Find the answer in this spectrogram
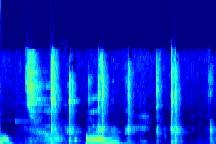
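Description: A short murmured syllable, then a few faint light clicks as wooden pastel pencils are handled and one is picked out of the pencil tray.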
